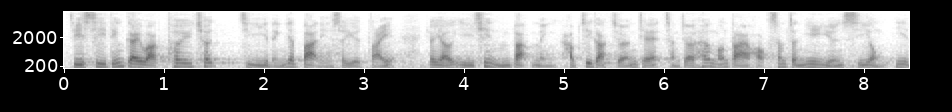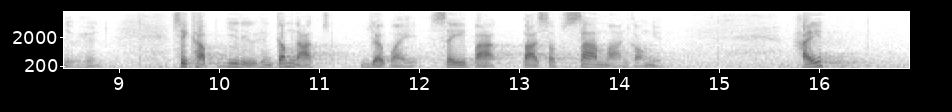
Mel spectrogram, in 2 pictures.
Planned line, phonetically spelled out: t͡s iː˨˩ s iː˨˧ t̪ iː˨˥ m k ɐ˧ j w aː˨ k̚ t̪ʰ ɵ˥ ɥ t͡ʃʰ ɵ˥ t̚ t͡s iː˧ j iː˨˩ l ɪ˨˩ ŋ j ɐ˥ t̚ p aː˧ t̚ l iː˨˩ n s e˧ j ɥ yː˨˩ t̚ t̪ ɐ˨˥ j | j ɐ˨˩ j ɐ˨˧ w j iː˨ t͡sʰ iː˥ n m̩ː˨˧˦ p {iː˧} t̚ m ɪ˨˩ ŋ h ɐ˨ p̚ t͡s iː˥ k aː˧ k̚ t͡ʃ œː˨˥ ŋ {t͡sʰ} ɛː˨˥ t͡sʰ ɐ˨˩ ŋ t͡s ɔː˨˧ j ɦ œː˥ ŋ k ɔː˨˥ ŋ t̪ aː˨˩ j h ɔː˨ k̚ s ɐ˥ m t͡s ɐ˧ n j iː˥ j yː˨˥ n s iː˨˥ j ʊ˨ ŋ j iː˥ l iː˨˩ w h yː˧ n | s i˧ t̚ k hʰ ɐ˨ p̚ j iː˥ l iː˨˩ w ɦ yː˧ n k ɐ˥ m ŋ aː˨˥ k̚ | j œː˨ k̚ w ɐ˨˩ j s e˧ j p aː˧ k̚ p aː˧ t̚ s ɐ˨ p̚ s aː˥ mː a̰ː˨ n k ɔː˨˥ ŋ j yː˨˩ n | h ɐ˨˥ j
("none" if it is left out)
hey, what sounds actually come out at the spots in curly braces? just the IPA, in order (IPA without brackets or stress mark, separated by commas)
aː˧, t͡s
